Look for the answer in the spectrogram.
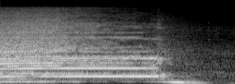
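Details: Poulan Pro leaf blower, new fuel lines fitted, during carburetor high/low screw adjustment: small two-stroke screams at a steady clean high pitch at full throttle with no stumble, falls away smoothly; normal full-throttle rev.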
